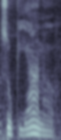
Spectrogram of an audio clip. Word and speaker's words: Sukihana: Sukihana.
